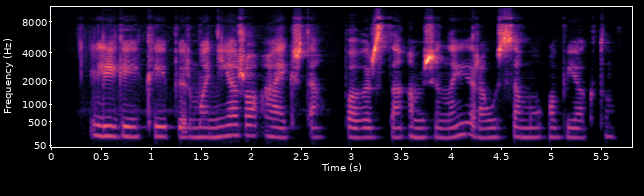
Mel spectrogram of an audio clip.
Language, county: Lithuanian, Klaipėda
